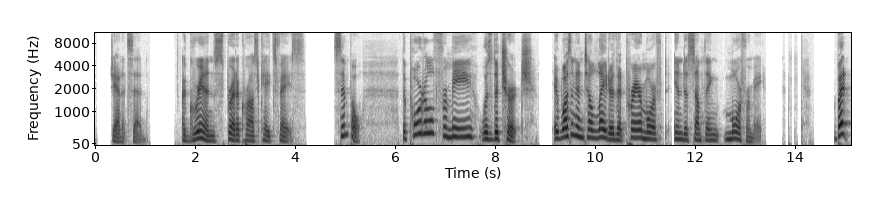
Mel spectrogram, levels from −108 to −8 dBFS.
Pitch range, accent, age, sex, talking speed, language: 160-260 Hz, American, 50-69, female, 115 wpm, English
